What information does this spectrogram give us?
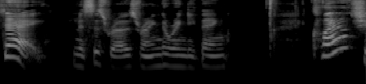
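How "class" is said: teacher calling. Acted.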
